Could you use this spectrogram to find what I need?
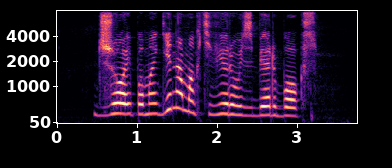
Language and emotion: Russian, neutral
